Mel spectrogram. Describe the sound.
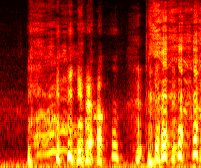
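A man's voice imitates the Pillsbury Doughboy's giggle in two bursts of bouncy, rhythmic voiced pulses, with a short pause between them.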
